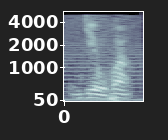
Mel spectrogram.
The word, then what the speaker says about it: Jehová: Pero Adonai, como la lengua de ellos más bien hacían como que es Adonai, entonces pusieron las vocales del Señor, el Señor, para pronunciar el Señor allá donde ponía Yahvé. donde ponían las consonantes de Yahvé, ponían E o A, y entonces luego pues algunos pues lo dijeron que eso significaba que era Jehová o Jehová o Jehová. Pero la razón de Yahvé,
